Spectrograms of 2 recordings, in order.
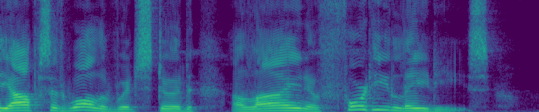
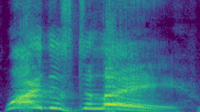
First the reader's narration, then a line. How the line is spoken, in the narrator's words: roared the king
